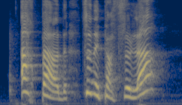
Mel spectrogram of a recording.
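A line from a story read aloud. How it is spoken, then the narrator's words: Breathless woman's cry. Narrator (French): s'écria la voix haletante de la comtesse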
